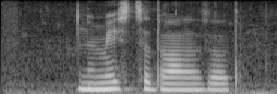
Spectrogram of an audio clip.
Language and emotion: Russian, neutral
